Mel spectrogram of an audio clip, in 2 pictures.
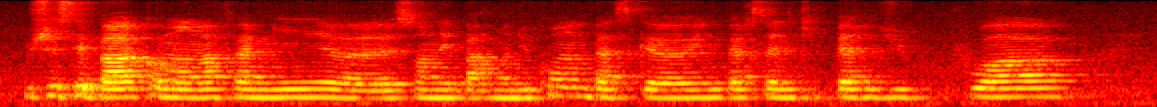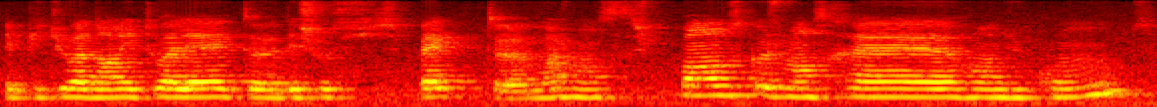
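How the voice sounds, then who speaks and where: Moderately paced speech from a woman at medium pitch, monotone and flat, over noticeable background noise. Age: 20s. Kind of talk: personal story told to camera. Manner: hesitant, many filler sounds.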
